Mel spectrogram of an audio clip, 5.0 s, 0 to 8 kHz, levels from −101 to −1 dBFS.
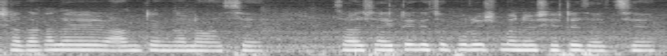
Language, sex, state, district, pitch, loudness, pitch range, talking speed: Bengali, female, Assam, Hailakandi, 225 Hz, -13 LUFS, 215-235 Hz, 130 wpm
